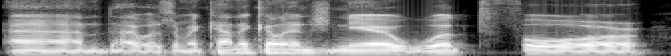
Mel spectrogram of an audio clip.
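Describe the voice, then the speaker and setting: Low-voiced man from Cameroon, measured. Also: fairly even intonation, smooth, no echo, studio quality. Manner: measured, reflective, with fillers. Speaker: guest, trial attorney. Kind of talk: interview conversation.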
